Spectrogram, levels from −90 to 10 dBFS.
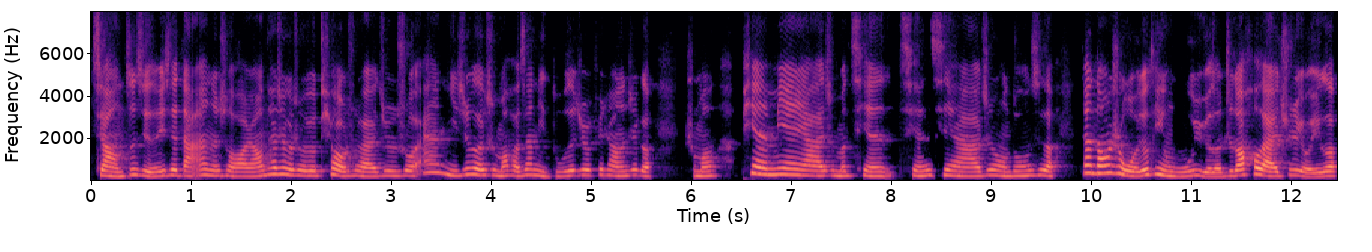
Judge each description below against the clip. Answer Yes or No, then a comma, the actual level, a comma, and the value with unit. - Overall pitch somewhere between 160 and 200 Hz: No, high, 230 Hz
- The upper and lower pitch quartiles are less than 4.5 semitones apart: Yes, average, 3.0 semitones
